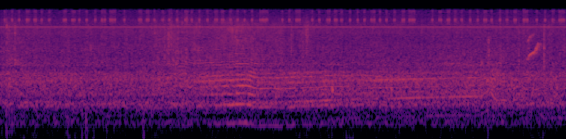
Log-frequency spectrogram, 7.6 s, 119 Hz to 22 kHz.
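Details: Honey bees foraging in large numbers around Japanese knotweed bushes, a late-season nectar plant, on 14 September 2013; a steady, dense, diffuse hum of many wings continues throughout, rising slightly in intensity around the middle, with a constant high-pitched tone above.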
